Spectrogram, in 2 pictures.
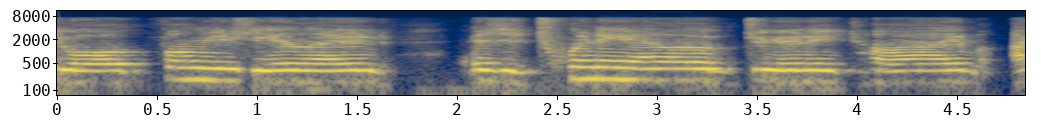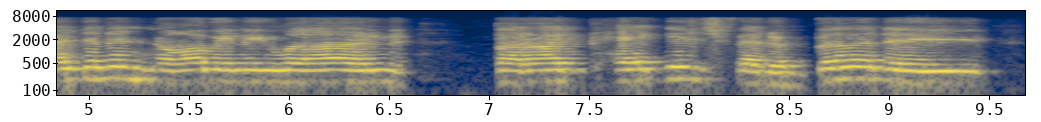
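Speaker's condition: Cerebral palsy; cerebral palsy from birth

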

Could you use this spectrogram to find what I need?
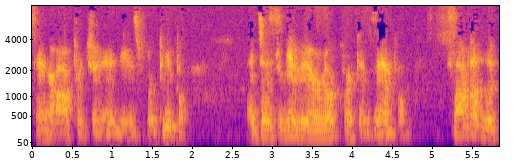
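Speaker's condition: Spinal muscular atrophy; not expected to live long

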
